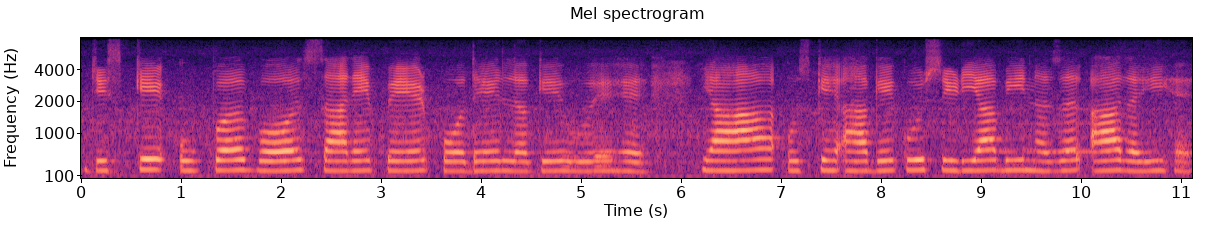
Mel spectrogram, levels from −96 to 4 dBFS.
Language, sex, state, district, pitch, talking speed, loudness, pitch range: Magahi, female, Bihar, Gaya, 210 Hz, 95 wpm, -18 LUFS, 205-215 Hz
